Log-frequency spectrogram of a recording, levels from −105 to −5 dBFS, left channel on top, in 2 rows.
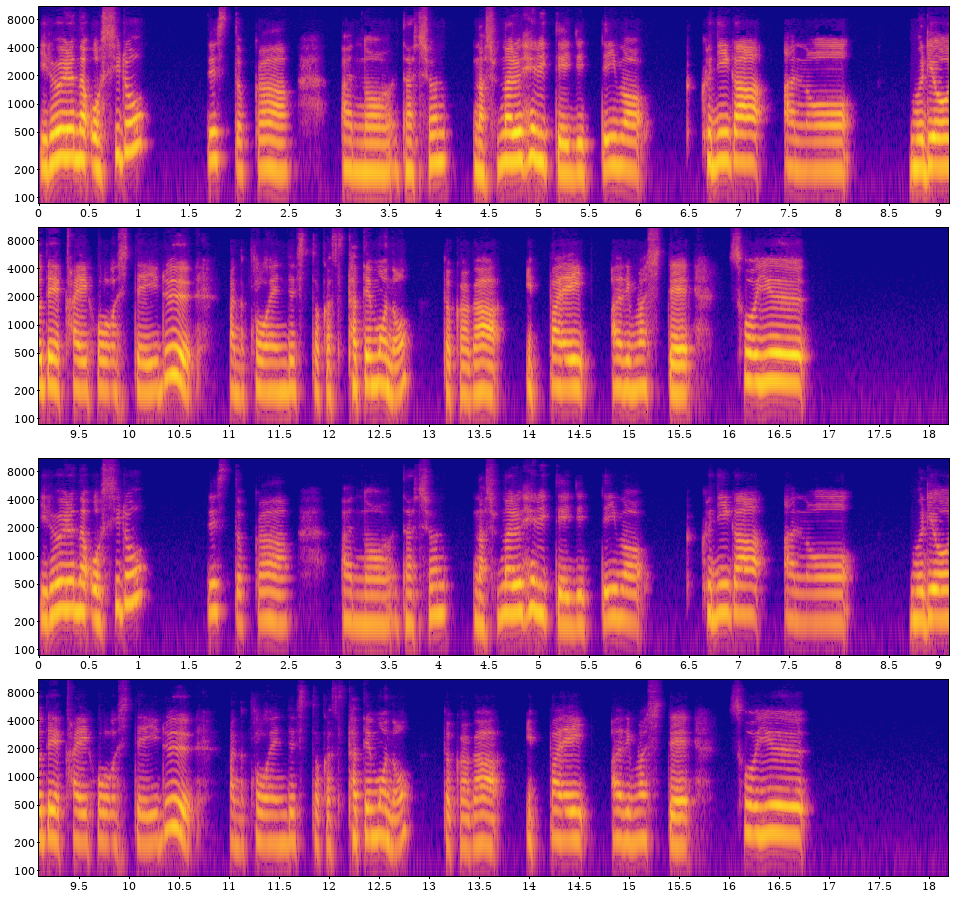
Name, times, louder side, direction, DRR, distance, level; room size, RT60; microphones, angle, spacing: voice 1, 0.0-1.0 1.7-2.5 3.0-4.1 4.3-6.0 6.6-8.1 8.7-12.8 13.1-13.7 14.0-14.5 14.8-15.6 16.1-16.8, left 4 dB, 35° left, 0.3 m, -21 dB
5.4 x 3.6 x 2.2 m
head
